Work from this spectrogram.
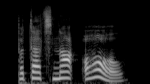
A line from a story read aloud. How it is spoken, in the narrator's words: cried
